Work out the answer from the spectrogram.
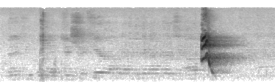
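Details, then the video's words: Corgi puppy making funny noises while playing with a Kong toy: quiet human murmuring, then one sharp, high yip that slides quickly downward and fades. "Corgi puppy funny noises w/ Kong toy"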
